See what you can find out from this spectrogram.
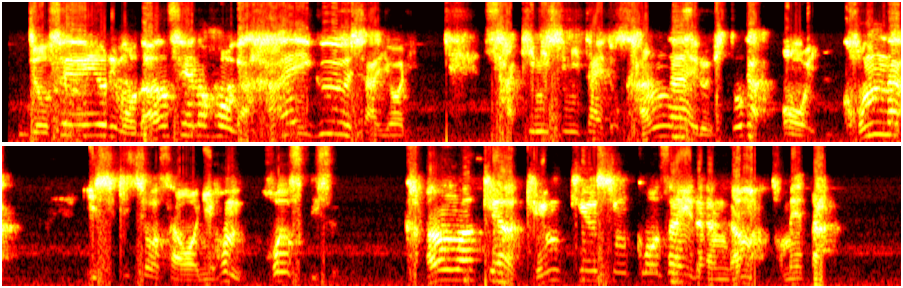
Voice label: rakugo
